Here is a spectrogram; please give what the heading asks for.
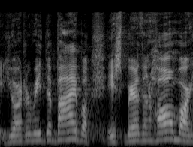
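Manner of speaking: ordinary talk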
